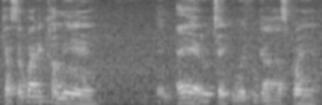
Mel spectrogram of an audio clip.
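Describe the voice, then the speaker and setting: A man co-hosting a podcast in casual chat, telling a story in a calm, measured way. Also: mid-range voice, echoey room, far from the mic, a little hiss or hum, low-quality recording. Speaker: podcast co-host.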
